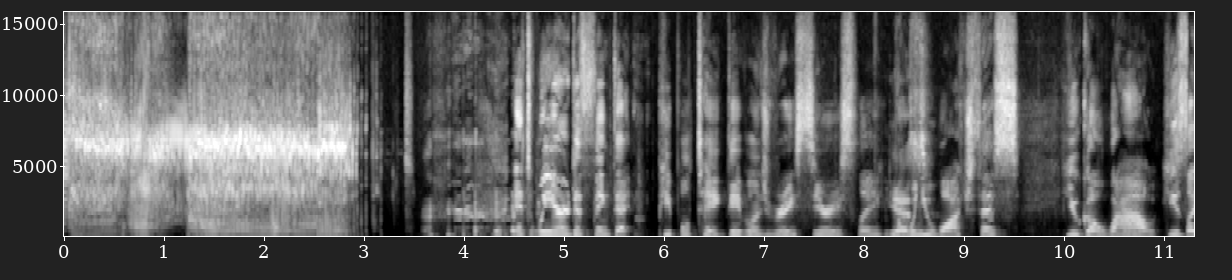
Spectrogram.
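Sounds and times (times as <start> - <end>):
cartoon fart sound effect: 0.0 - 3.4
laughter: 3.6 - 4.6
speech: 3.8 - 11.2.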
